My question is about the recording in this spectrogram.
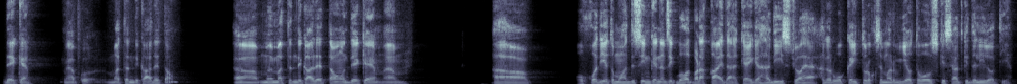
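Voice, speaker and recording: A man hosting a live call-in show, reading Arabic citations and explaining them at length, with questions for the caller. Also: fairly low pitch. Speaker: Shia cleric host of a live call-in show. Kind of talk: scholarly lecture reading Arabic sources.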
